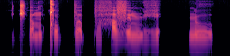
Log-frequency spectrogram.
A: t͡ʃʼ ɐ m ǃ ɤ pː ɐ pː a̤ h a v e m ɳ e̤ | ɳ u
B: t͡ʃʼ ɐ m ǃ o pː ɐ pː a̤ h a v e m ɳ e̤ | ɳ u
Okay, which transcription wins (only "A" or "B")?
B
